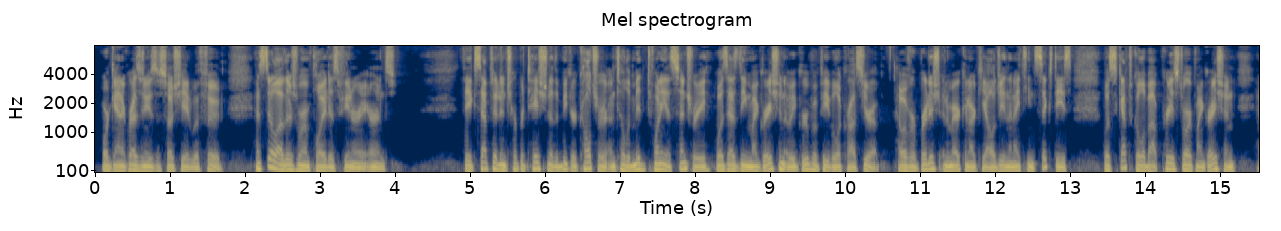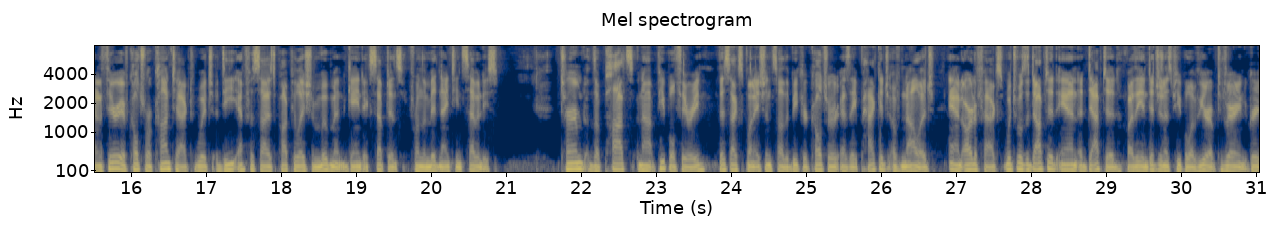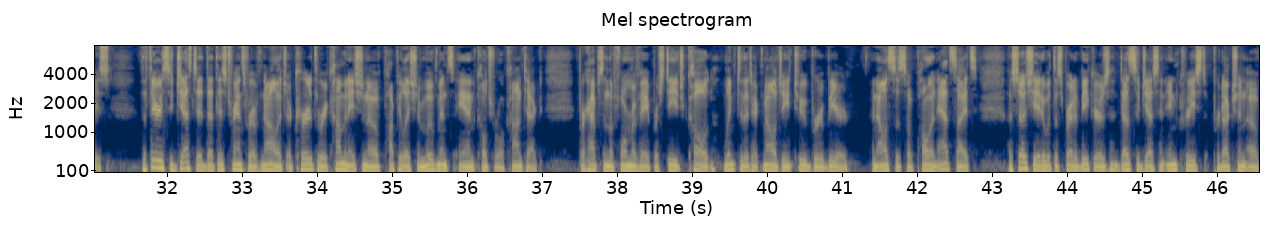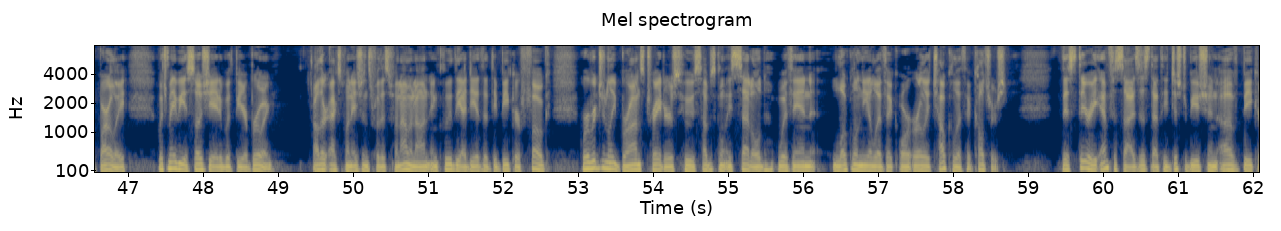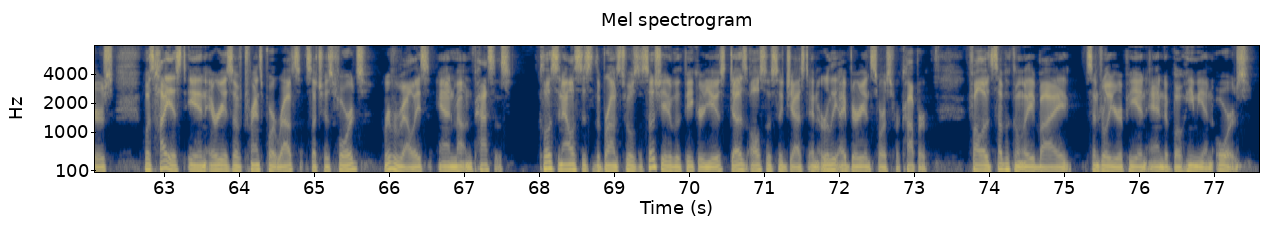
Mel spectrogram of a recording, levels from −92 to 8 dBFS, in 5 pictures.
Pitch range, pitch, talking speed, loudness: 100-120 Hz, 110 Hz, 180 wpm, -18 LUFS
